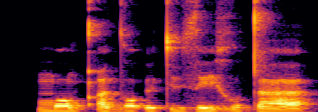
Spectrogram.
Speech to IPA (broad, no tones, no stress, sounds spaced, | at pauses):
m ɔ m qʼ ə d ɔ ʔ ø t y z e ɣ o t a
